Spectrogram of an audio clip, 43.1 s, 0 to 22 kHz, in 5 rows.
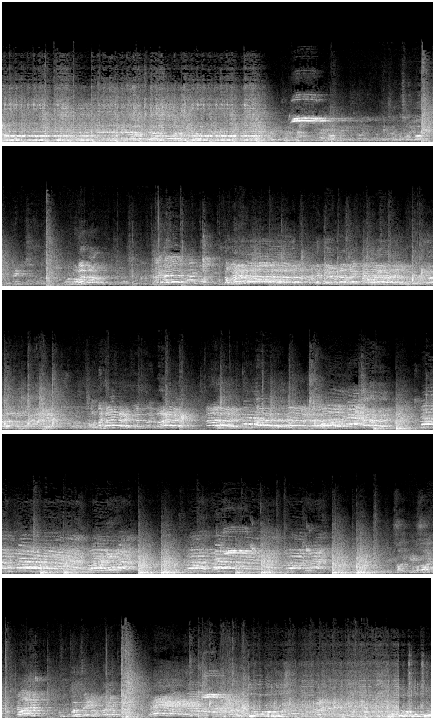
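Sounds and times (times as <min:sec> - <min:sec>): shouting and cheering: 0:00.0 - 0:05.4, 0:11.8 - 0:28.6, 0:29.4 - 0:32.4, 0:37.4 - 0:43.0
volleyball thuds: 0:09.4 - 0:09.9, 0:28.6 - 0:29.5, 0:30.4 - 0:31.7, 0:32.4 - 0:33.5, 0:34.5 - 0:34.8.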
